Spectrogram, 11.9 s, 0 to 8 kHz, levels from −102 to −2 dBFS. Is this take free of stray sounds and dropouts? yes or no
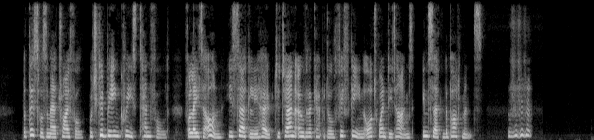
no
